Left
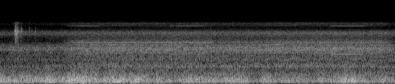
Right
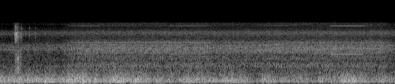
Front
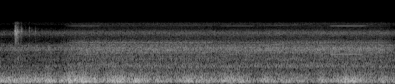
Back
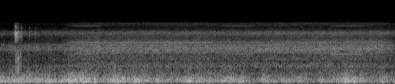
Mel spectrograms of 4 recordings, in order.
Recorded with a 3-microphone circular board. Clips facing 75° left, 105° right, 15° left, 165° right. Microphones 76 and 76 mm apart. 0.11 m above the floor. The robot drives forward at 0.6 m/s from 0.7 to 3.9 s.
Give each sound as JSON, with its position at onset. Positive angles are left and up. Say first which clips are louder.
{"t": 0.1, "sound": "a door slam", "louder": "right 1 dB, back 1 dB", "azimuth_deg": -130}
